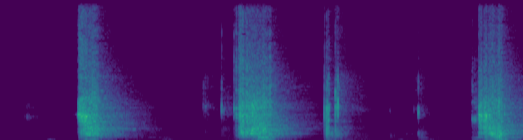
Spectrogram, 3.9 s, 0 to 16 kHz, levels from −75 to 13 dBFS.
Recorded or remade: remade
